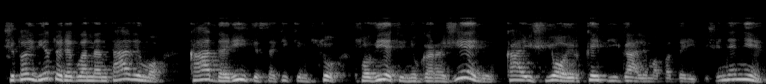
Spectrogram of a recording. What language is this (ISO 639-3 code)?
lit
